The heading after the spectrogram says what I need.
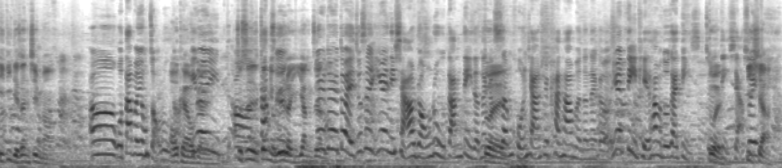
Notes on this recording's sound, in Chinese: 本集白噪音指數：北風級 4/5。錄音地點：Heritage Bakery & Cafe。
